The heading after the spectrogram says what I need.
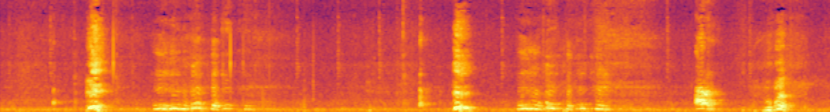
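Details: Infant with sharp hiccups, each followed by a burst of giggling laughter, with deep chest movement; ordinary infant hiccups.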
